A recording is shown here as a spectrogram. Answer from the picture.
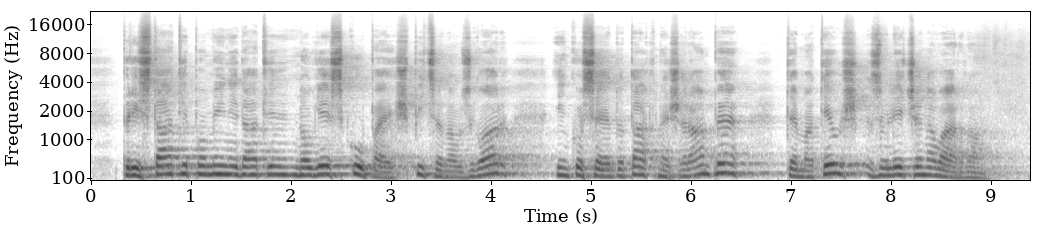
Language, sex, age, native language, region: Slovenian, male, 50-59, Slovenian, Savinja region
